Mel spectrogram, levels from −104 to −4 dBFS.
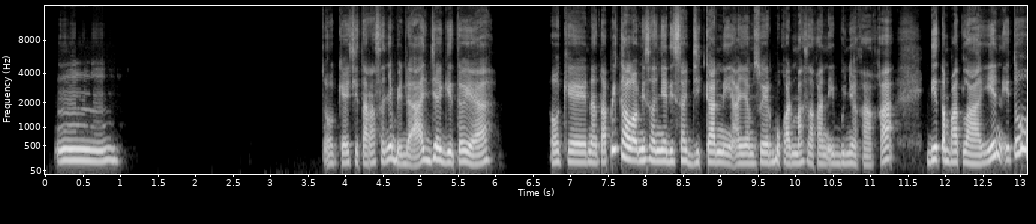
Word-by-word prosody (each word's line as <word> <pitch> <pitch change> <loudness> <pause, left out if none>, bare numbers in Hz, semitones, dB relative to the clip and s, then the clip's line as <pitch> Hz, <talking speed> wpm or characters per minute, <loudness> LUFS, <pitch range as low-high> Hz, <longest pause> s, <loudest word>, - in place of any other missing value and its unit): Mmm. 215 0 +1 2.7
Oke, 170 +2 -5
cita 175 -3 -4
rasanya 190 +7 -1
beda 155 -8 -1
aja 220 +2 +3
gitu 185 -1 -1
ya. 175 +5 0 0.8
Oke, 185 0 +1
nah 180 - 0
tapi 420 +1 +2
kalo 240 -7 +7
misalnya 205 -2 +3
disajikan 190 -2 0
nih 170 -2 -2
ayam 165 +1 -1
suwir 180 0 -1
bukan 170 -5 -2
masakan 165 -3 -4
ibunya 170 0 -5
Kakak 145 +12 -2 0.4
di 220 +5 +2
tempat 190 -3 +1
lain 170 - +1
itu, 460 - -2
185 Hz, 115 wpm, -23 LUFS, 170-215 Hz, 2.7 s, kalo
